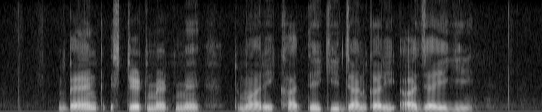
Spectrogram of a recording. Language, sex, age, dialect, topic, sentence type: Hindi, male, 18-24, Garhwali, banking, statement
